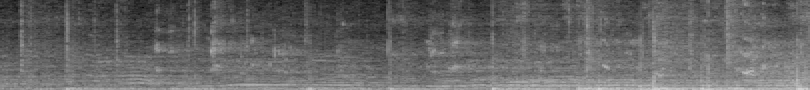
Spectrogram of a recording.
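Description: Basketball being dribbled on a hardwood gym floor, with repeated bounces, over the murmur of crowd voices in the hall.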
